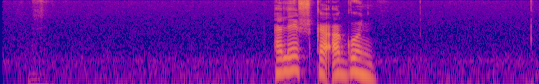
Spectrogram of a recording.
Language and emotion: Russian, neutral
